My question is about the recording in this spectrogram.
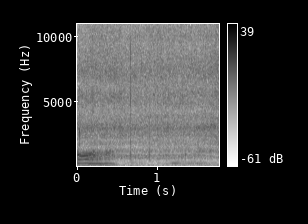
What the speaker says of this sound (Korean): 그래서 한 반 큰술 정도나 한 큰술 정도의 올리브를 넣어서 달군 데다가 넣어주시고요. 아까 밑간했던 이 시래기를 넣어서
